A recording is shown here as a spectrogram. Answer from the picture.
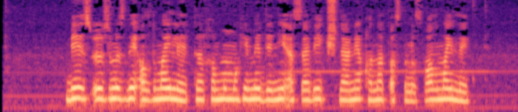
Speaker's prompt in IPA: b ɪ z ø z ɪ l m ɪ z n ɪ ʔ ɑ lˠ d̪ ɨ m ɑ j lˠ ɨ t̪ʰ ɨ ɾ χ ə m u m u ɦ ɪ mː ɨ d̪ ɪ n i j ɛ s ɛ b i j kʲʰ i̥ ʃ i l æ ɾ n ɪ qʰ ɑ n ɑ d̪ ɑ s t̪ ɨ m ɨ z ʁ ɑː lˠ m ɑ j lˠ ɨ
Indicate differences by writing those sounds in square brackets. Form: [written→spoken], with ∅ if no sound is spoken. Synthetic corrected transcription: b ɪ z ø z ɪ [l→∅] m ɪ z n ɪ ʔ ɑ lˠ d̪ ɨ m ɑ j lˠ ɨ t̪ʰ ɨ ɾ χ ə m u m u ɦ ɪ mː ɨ d̪ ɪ n i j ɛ s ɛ b i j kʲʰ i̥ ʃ i l æ ɾ n ɪ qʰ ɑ n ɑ [d̪→t̪] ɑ s t̪ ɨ m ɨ z ʁ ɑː lˠ m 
